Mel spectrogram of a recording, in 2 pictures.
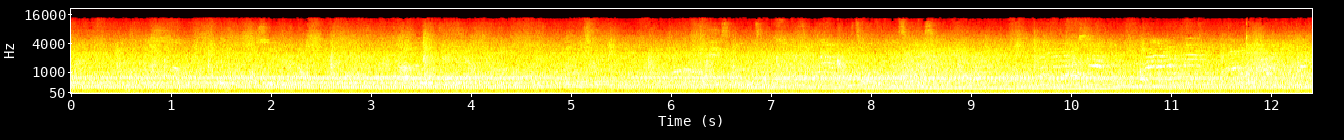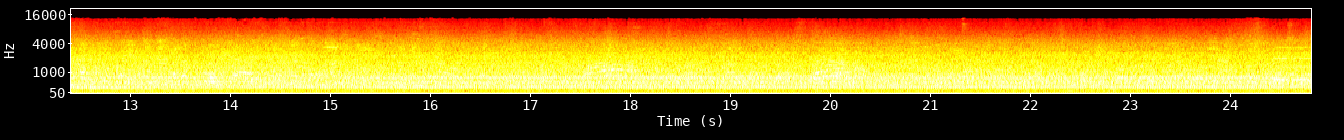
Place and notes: MRT Expo stn, Singapore
On the train to Changi Airpot, MRT
18 March 2011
